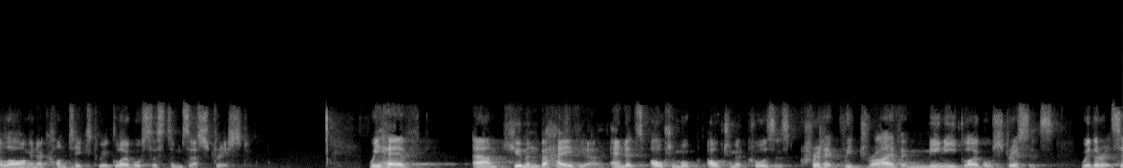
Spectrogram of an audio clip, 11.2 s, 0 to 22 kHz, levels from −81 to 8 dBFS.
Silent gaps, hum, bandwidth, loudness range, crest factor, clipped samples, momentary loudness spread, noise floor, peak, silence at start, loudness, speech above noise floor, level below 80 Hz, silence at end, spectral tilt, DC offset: none; none; 8.8 kHz; 5 LU; 20 dB; under 0.1%; 15 LU; -65 dBFS; 0 dBFS; 0 s; -20 LUFS; 46 dB; -62 dBFS; 0 s; -5 dB/octave; under 0.1%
